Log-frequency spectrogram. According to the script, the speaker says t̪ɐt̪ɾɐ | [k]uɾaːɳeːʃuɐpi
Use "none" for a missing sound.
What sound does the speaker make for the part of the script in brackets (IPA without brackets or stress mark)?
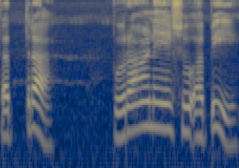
p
